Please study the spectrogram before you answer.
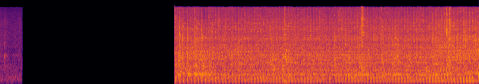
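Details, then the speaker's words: Spice grinding machine after replacing the wobbly loose part with a new tight one: motor starts and runs steady and even with a low regular hum, now smooth and quiet with no rattle. "ini suaranya sudah halus tidak Berisik tuh searan halus tuh"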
